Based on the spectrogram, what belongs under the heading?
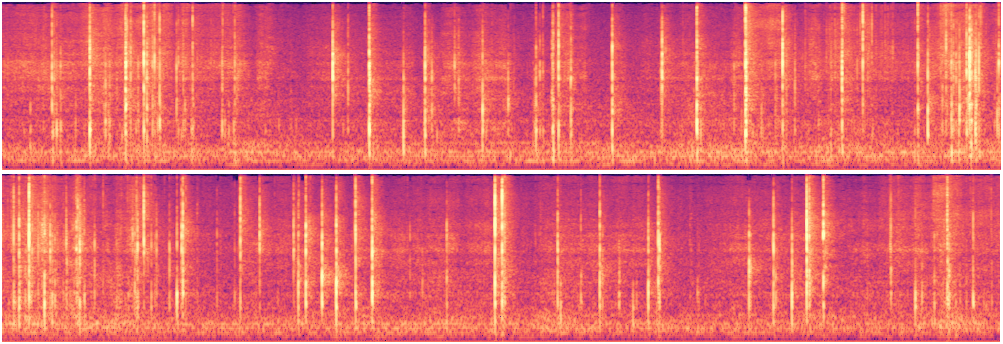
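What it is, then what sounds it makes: Foil tea sachet. Long red nails scratch a small green Kusmi Tea foil-laminated sachet with a tea bag inside, while fingertips squeeze and crinkle it. The result is a dense, quiet run of sharp, bright crackles and crinkles that stop instantly, with almost no low end.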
